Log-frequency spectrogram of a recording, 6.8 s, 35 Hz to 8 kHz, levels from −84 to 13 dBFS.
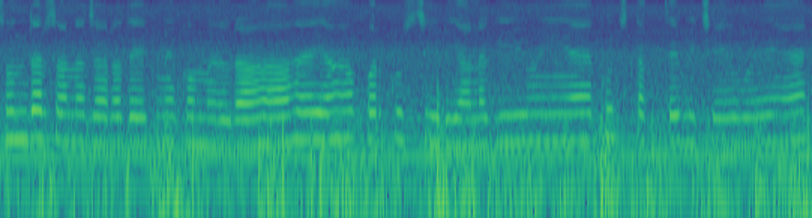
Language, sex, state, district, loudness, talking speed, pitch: Hindi, female, Haryana, Charkhi Dadri, -19 LUFS, 175 wpm, 205 Hz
